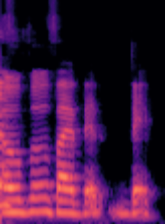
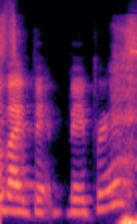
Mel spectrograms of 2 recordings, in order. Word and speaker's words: ovoviviparous: How do you say it again? – Ovoviviparous. Now I can't do it. Ovoviviparous.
